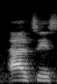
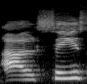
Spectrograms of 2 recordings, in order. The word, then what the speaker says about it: Alsace: Alsace is the name of the province. In French, probably it's pronounced as Alsace. I'm not too sure.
